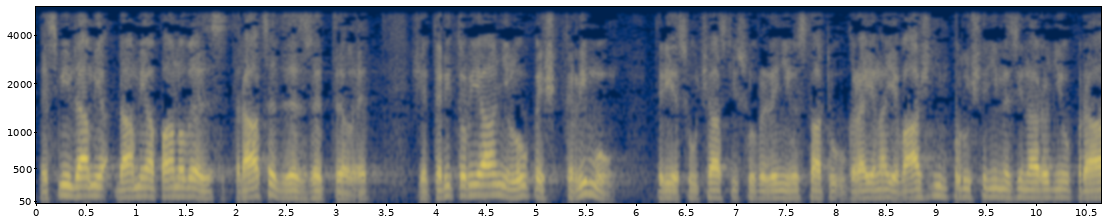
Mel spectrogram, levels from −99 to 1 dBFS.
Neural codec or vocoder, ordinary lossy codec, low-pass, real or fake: none; none; 5.4 kHz; real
